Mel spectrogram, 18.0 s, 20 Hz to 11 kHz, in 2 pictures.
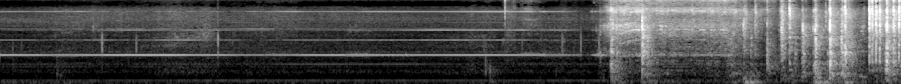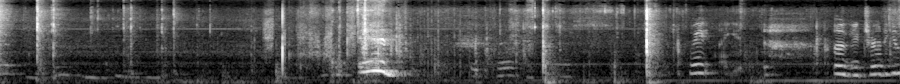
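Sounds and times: faint steady high tone: 0.0s - 7.5s
plastic parts clicking and rattling: 7.4s - 11.2s.

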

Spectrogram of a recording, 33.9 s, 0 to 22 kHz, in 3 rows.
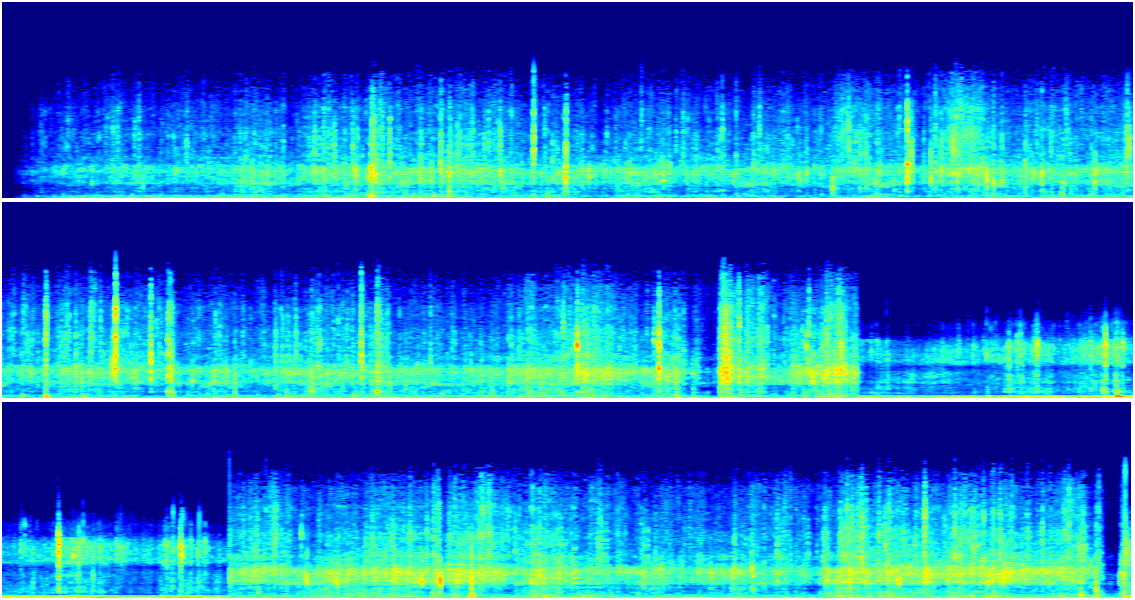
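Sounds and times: bike tyres on dirt: 0.1s - 33.9s
bike clicks and rattles: 0.2s - 33.9s
wind rumble on microphone: 19.6s - 33.9s.

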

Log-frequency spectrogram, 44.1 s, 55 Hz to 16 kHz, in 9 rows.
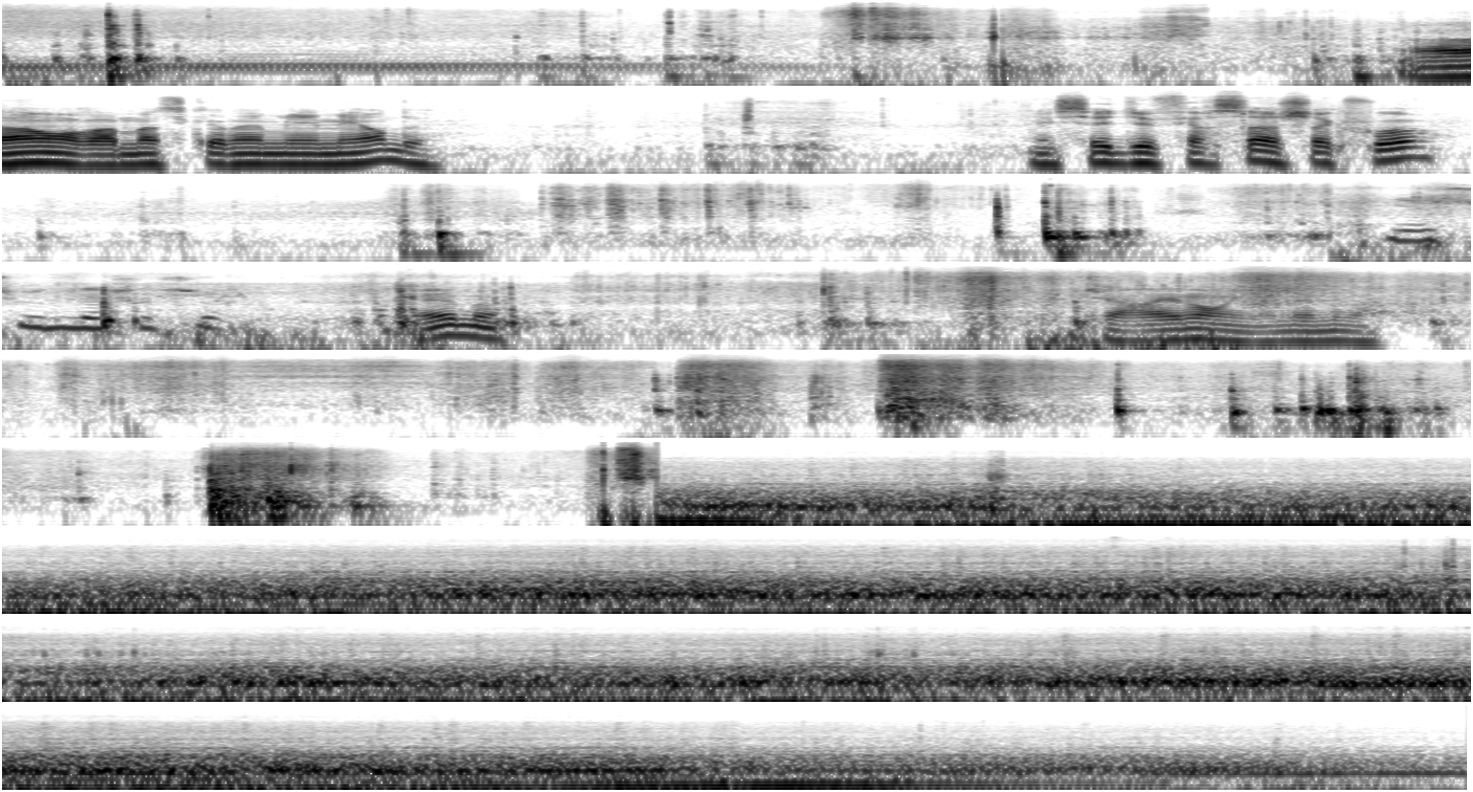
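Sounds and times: plastic bin bag rustling: 16.1s - 24.6s
vehicle rumble from inside cab: 26.6s - 44.0s.

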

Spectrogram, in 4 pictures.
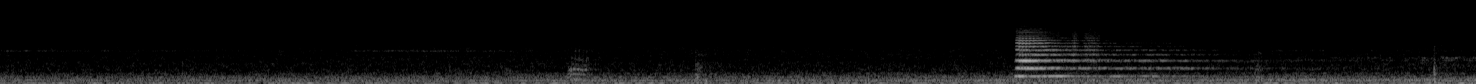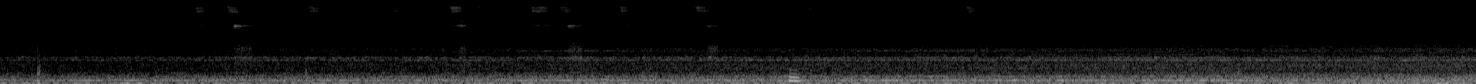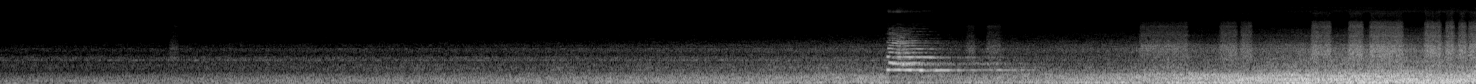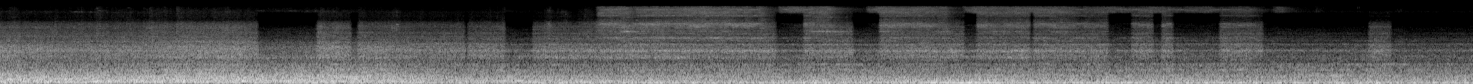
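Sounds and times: electric locomotive rumble: 0.0s - 59.0s
locomotive horn blast: 10.1s - 12.6s, 38.4s - 39.9s
high wheel squeal: 16.7s - 18.0s, 19.2s - 21.1s, 50.2s - 57.0s.

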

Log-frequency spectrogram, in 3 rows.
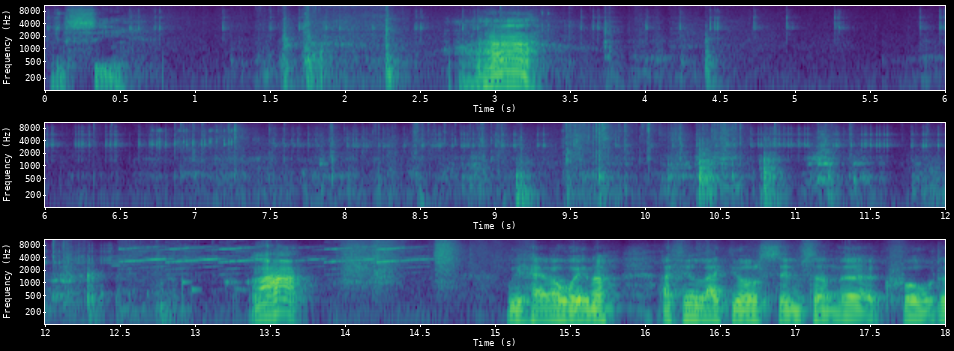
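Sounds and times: radiation detector ticking: 0.0s - 10.0s, 10.7s - 14.7s
objects knocking and rattling on shelves: 5.8s - 12.4s.

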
